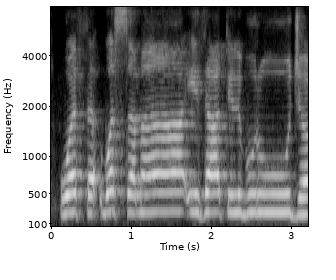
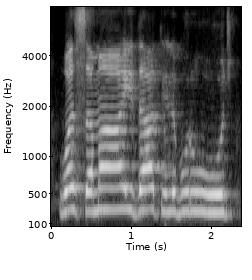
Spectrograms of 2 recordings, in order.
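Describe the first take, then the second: First: Slow recited Arabic verse, each syllable drawn out; slow reverent Quranic recitation. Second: Said in the usual way. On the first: Shown as a demonstration. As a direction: intone وَالسَّمَاءِ ذَاتِ الْبُرُوجِ slowly like tilawat.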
